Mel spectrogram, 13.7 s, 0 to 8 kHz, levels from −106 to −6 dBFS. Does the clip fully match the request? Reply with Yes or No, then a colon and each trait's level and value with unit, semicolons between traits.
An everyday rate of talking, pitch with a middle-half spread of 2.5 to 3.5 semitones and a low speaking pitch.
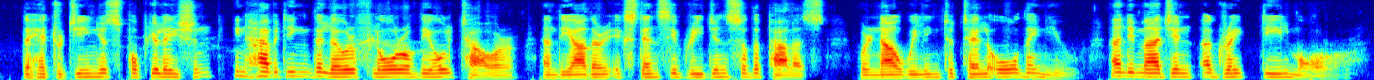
Yes: average, 145 wpm; average, 3.2 semitones; low, 130 Hz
